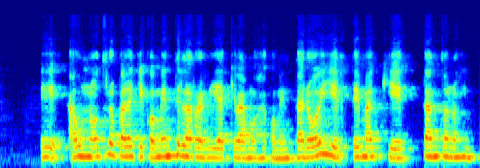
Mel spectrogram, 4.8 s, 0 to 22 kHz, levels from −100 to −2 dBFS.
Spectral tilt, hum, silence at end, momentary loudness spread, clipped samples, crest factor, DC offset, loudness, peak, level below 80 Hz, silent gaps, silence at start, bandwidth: -6 dB/octave; none; 0 s; 6 LU; under 0.1%; 16 dB; under 0.1%; -29 LUFS; -14 dBFS; -72 dBFS; none; 0.4 s; 7.6 kHz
